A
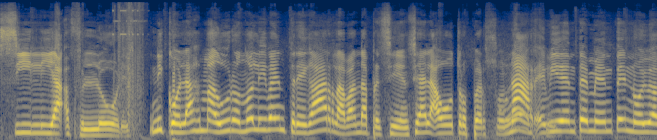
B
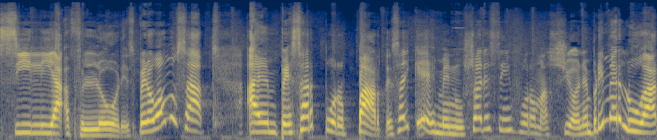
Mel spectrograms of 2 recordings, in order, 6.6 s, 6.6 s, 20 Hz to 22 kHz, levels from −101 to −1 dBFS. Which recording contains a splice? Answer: A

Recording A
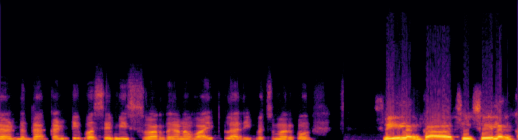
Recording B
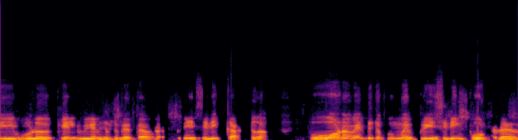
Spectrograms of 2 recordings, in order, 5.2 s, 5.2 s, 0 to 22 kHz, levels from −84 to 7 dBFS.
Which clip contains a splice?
A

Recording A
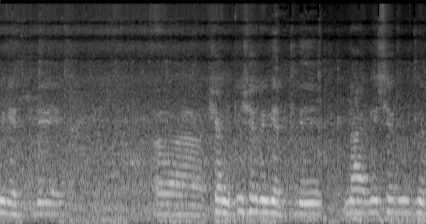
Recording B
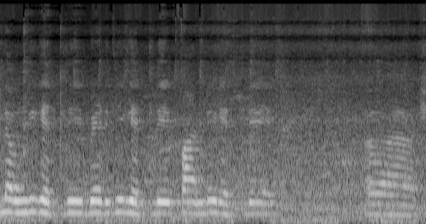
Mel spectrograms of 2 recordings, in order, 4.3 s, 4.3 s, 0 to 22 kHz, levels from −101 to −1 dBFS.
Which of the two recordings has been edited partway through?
A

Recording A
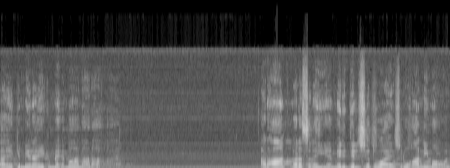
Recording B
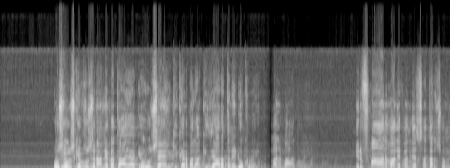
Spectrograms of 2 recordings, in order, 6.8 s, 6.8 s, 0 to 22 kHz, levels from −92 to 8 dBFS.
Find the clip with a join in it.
B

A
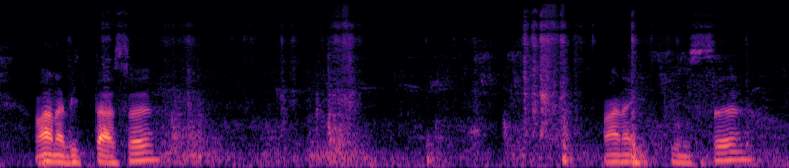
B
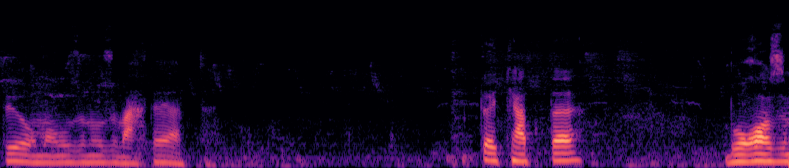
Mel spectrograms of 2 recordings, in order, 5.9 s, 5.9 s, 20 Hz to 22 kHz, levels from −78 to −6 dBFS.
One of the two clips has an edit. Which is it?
B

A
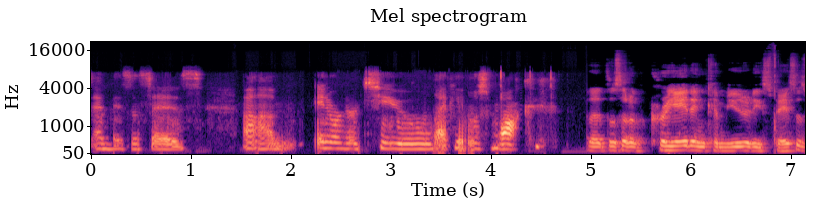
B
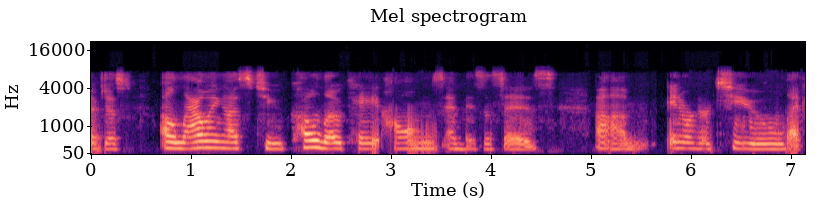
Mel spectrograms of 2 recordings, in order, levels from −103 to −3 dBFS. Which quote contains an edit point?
A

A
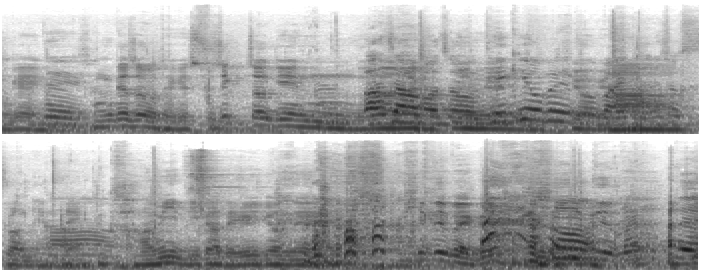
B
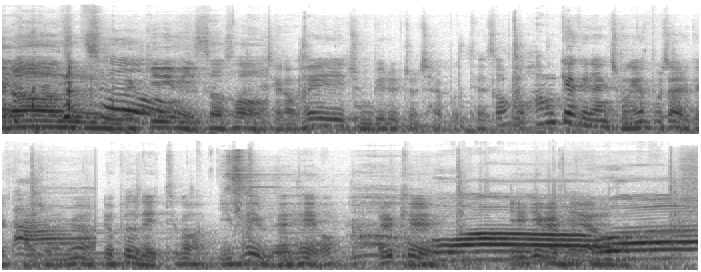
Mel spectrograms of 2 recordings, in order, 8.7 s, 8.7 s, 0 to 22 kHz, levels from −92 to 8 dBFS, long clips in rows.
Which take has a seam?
B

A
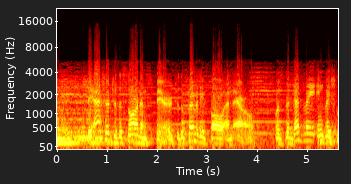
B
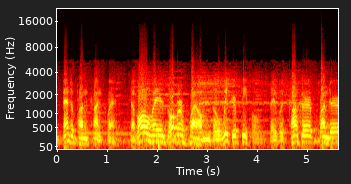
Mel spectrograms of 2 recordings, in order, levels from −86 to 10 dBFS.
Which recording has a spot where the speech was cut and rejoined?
A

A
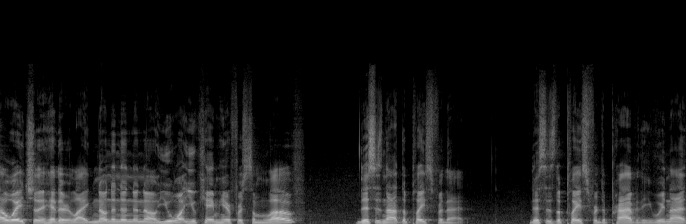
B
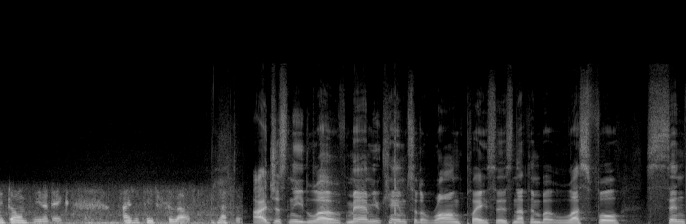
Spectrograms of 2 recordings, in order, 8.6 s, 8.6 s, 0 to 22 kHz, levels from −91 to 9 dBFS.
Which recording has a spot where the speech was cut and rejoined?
B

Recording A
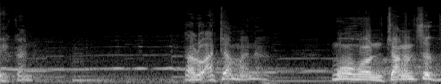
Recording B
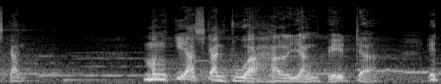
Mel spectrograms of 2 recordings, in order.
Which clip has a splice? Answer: A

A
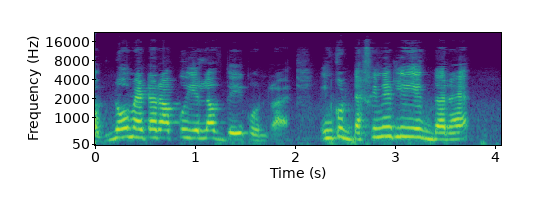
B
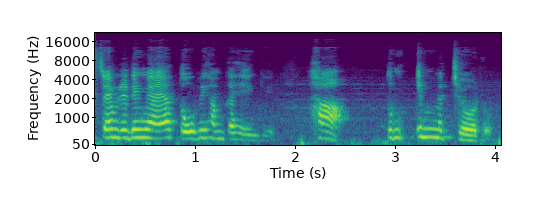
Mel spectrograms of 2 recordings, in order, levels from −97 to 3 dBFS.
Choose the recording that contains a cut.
A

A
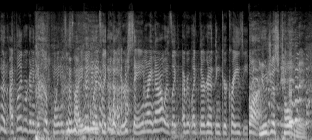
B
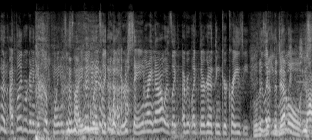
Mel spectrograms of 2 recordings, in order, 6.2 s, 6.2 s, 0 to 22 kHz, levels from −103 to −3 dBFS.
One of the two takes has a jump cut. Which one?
A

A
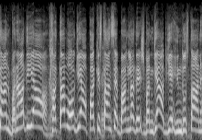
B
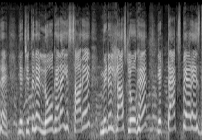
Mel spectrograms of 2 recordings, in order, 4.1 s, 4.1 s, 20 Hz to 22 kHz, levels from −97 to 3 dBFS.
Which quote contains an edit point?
A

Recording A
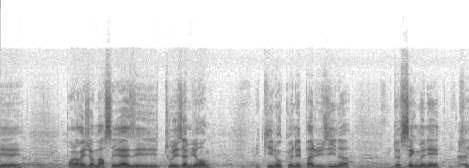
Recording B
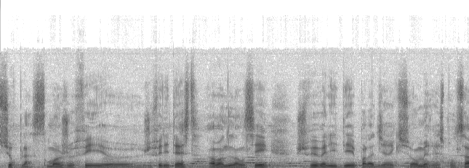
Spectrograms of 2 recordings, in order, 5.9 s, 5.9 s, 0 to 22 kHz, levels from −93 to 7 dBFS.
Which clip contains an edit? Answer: B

